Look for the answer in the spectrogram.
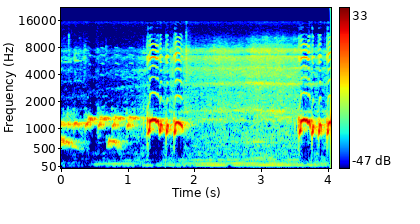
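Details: Local Java zebra dove with a large, loud voice sings soft rising coos leading into a loud, rolling trilled coo, repeated again after a pause over a low background hum.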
